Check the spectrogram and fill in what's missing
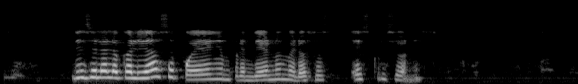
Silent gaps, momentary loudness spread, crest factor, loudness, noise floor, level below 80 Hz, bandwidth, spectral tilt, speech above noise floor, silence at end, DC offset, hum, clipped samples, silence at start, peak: none; 16 LU; 16 dB; -24 LUFS; -67 dBFS; -72 dBFS; 11 kHz; -6.5 dB/octave; 43 dB; 1.55 s; under 0.1%; none; under 0.1%; 0.7 s; -8 dBFS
